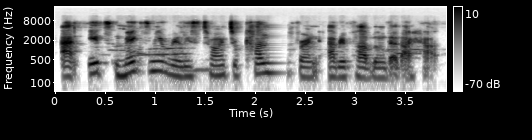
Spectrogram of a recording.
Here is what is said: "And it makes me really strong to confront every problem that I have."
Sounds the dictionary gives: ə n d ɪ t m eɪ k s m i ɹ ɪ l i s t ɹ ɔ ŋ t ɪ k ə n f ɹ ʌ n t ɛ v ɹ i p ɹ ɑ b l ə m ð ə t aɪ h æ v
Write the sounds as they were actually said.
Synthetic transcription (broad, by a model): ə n ɪ t m eɪ k s m i ɹ ɪ l i s t ɹ ɔ ŋ t ɪ k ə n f ʌ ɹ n ɛ v ɹ i p ɹ ɑ b l ə m ð ə t aɪ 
